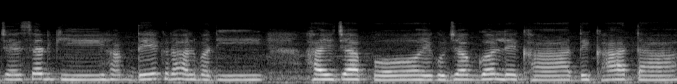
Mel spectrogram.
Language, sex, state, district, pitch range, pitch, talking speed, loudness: Bhojpuri, female, Uttar Pradesh, Ghazipur, 210-230 Hz, 220 Hz, 105 wpm, -16 LUFS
